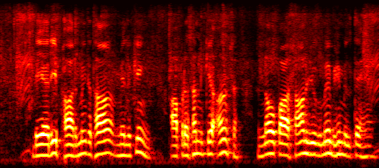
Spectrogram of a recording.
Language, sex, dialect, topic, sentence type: Hindi, male, Marwari Dhudhari, agriculture, statement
